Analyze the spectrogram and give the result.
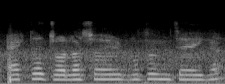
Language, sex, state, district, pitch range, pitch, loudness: Bengali, female, West Bengal, Dakshin Dinajpur, 225-235 Hz, 230 Hz, -23 LUFS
